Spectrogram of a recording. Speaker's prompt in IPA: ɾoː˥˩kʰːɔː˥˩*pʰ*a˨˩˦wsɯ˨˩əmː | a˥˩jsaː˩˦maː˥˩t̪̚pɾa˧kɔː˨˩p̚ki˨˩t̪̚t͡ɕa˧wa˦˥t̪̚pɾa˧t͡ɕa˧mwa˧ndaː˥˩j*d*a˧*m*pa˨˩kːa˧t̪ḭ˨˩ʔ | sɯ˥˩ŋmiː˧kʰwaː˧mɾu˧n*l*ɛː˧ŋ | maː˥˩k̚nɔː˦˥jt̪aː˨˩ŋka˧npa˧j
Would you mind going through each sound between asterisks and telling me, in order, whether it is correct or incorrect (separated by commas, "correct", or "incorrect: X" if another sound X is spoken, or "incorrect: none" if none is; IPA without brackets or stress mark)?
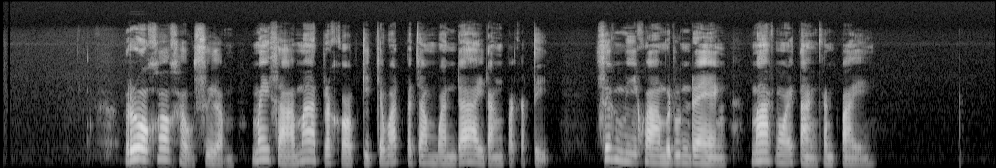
incorrect: kʰ, correct, incorrect: ŋ, incorrect: ɾ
